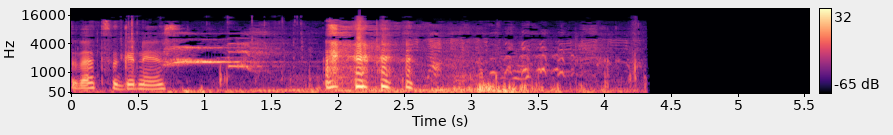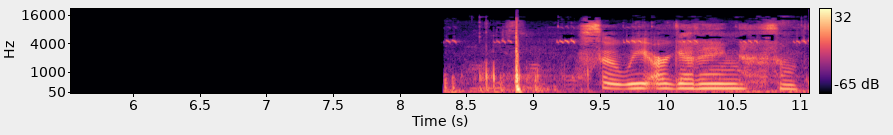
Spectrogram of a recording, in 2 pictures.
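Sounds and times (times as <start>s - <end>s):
wind rumble on microphone: 0.0s - 4.4s, 8.4s - 9.4s
person laughing: 1.9s - 3.9s.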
